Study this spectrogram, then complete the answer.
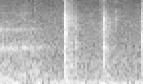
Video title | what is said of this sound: Pewter Melting Experiment | just doesn't feel right it sounds hollow in the end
